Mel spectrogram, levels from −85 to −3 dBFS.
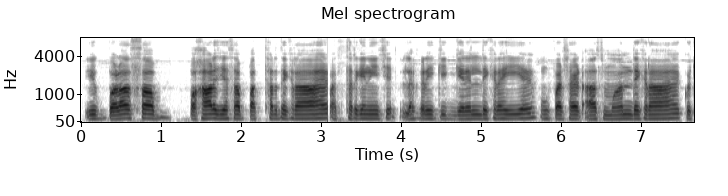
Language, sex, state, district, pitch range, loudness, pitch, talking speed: Hindi, male, Uttar Pradesh, Jalaun, 140-150 Hz, -18 LUFS, 145 Hz, 205 wpm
